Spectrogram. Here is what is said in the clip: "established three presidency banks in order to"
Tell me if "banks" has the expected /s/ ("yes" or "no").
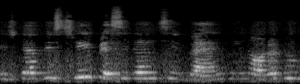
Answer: no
